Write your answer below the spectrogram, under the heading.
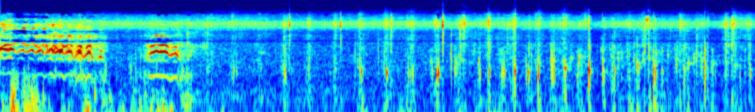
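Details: Wild horses: a loud harmonic whinny with wavering, tremulous pitch opens the recording and ends near two seconds, followed by steady rapid hoofbeats of running horses.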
